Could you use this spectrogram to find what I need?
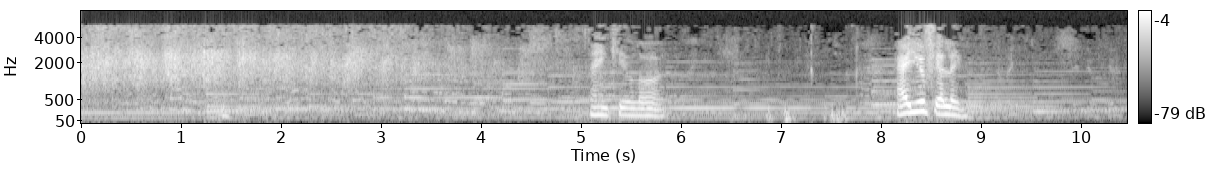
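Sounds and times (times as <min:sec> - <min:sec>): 
audience clapping: 0:00.0 - 0:05.2
speech: 0:05.1 - 0:06.0, 0:08.2 - 0:09.0.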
